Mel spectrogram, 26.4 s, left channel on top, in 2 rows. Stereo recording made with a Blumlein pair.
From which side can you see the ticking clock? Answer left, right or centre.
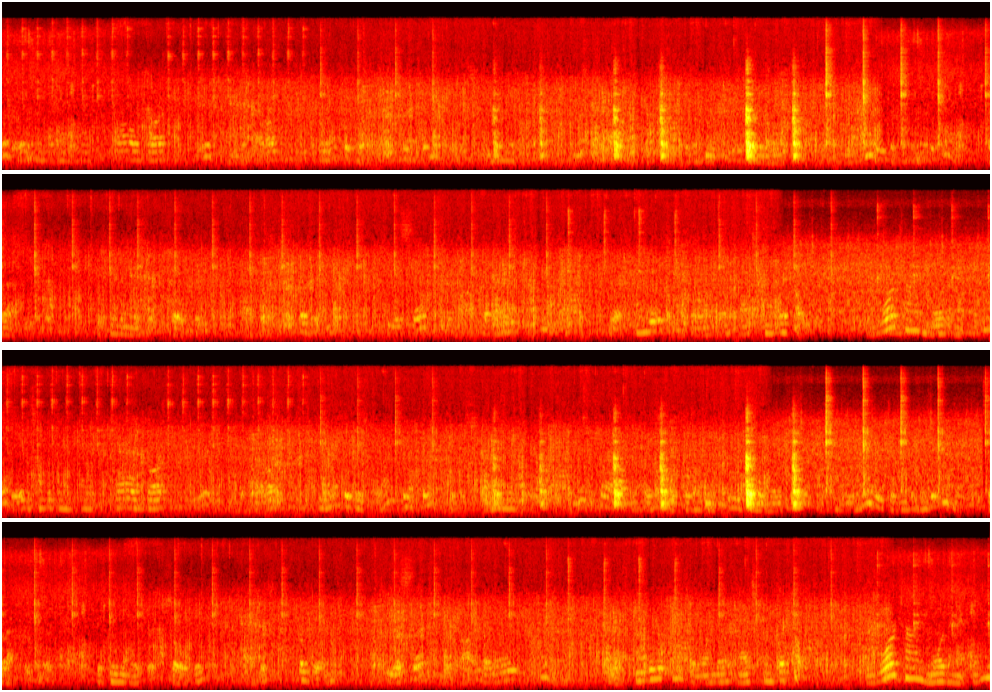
centre.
